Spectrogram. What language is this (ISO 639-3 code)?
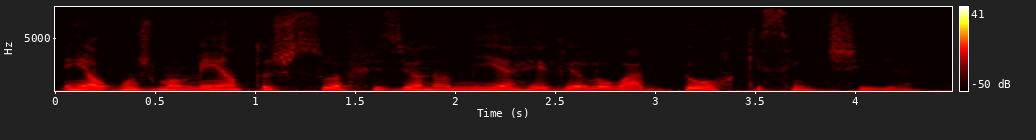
por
